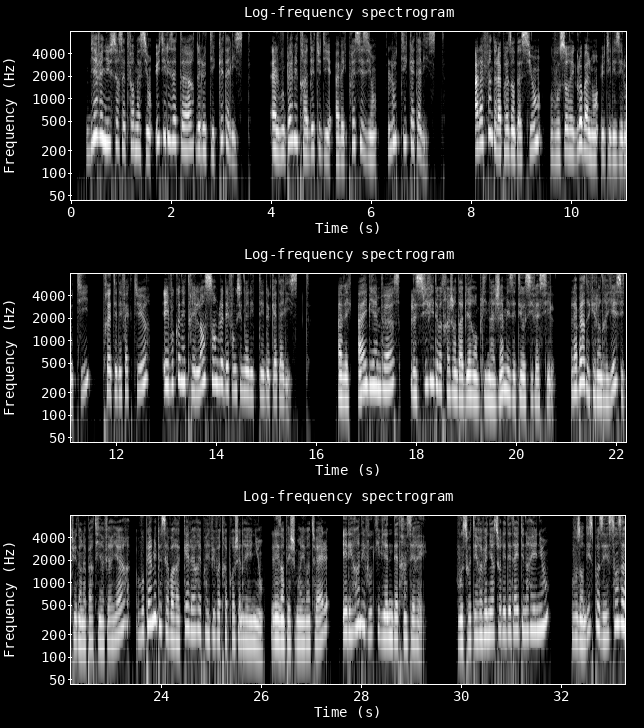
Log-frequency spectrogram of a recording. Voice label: F French Parisian E-Learning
